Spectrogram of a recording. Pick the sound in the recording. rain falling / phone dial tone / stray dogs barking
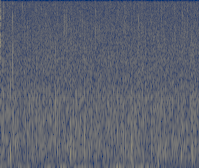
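rain falling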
